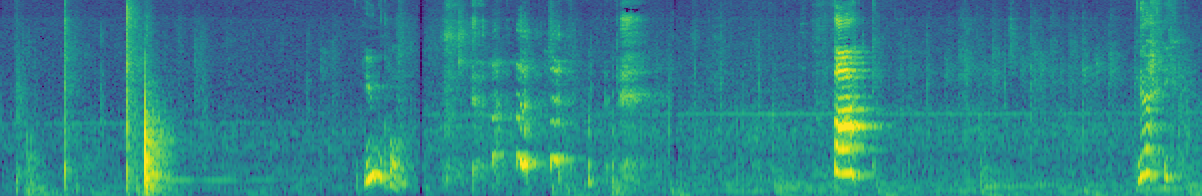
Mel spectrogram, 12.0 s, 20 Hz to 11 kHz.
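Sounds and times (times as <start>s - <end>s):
fist knocking on head: 1.2s - 1.8s.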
